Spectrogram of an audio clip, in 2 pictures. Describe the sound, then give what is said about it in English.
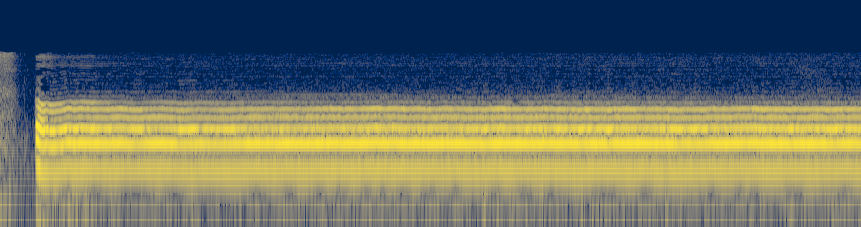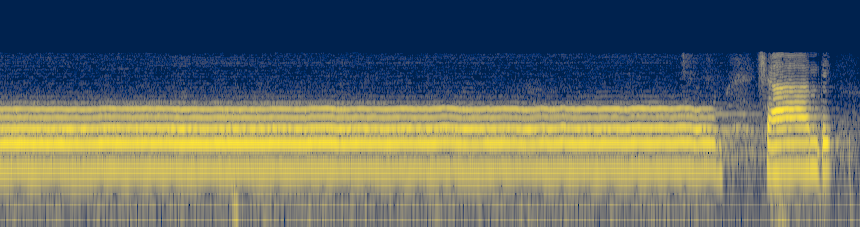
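A single long chanted Om, practised as a breathing exercise, held steadily for over twenty seconds, a deep, even hum rich in overtones, then a quick breath and the start of another chant. “Om for a long period of time. So what will happen? That will expand your lung.”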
